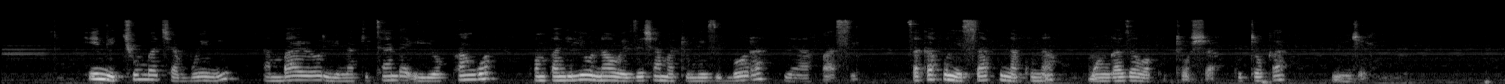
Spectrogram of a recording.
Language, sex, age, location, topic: Swahili, female, 18-24, Nairobi, education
